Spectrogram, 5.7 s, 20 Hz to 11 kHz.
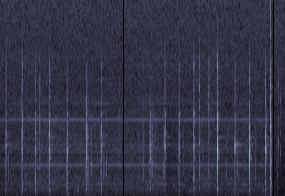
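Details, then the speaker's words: Husqvarna 346XP chainsaw with scored piston and low compression: sharp irregular clicks as a screwdriver rocks the piston by hand; piston loose in the bore. "and if I put a screwdriver on the Piston it's a bit loose in there you can hear"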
